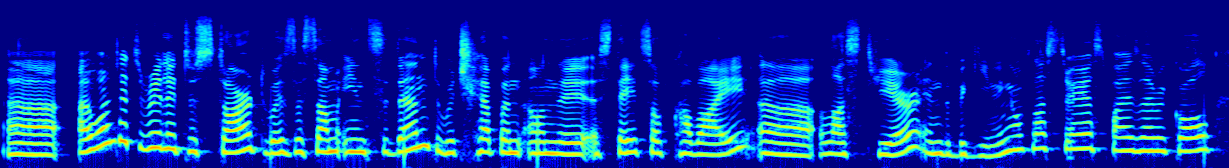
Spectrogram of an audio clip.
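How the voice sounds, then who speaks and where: A woman from Ukraine, in her thirties, delivers a conference talk on a stage mic. Her voice sits a little high, and her is full of hesitant fillers. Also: expressive, normal speed, few pauses. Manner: hesitant, frequent "uh" fillers, non-native grammar. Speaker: conference speaker, tech manager. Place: conference hall.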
